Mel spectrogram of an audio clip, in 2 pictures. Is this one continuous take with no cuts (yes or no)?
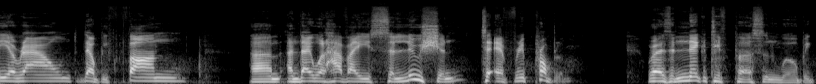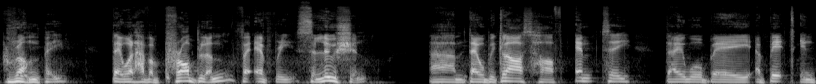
yes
